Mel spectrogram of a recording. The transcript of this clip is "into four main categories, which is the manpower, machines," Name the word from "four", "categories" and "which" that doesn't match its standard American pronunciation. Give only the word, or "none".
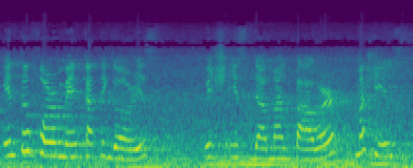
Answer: categories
